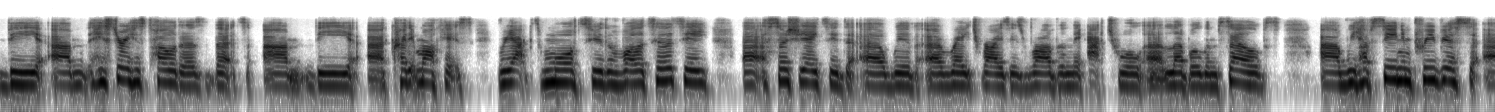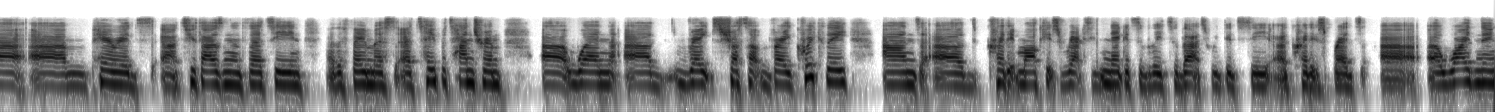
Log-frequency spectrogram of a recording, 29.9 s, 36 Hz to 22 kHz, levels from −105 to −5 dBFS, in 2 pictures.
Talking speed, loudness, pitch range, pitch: 145 wpm, -17 LUFS, 165-195 Hz, 175 Hz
